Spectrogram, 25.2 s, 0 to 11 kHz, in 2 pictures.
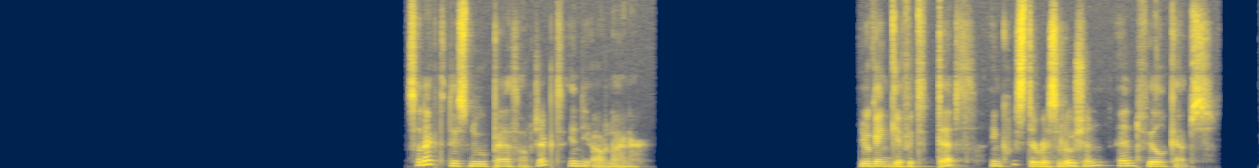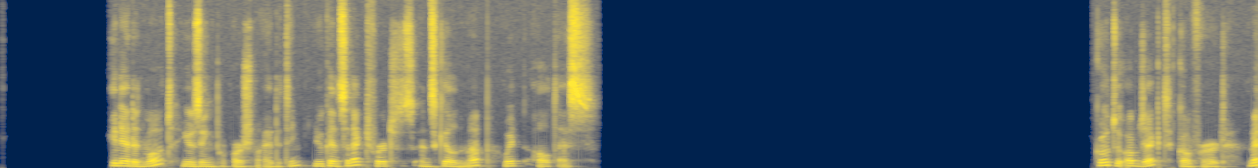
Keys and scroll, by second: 13.7 Tab, 15.9 alt+s, 19.2 alt+s, 21.1 alt+s.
